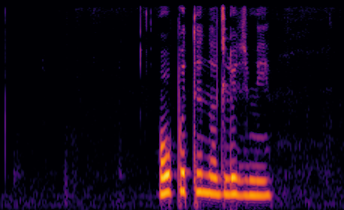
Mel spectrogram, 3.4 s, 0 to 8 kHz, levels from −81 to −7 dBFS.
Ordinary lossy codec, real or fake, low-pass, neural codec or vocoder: AAC, 48 kbps; real; 7.2 kHz; none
